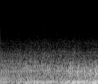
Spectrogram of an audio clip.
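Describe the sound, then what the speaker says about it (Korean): A Porsche 992 downshifts to raise the revs, its exhaust a loud, steady low rumble rising slightly in intensity over about a second, heard close with no talk. "배기음이 이제야 들리네."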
